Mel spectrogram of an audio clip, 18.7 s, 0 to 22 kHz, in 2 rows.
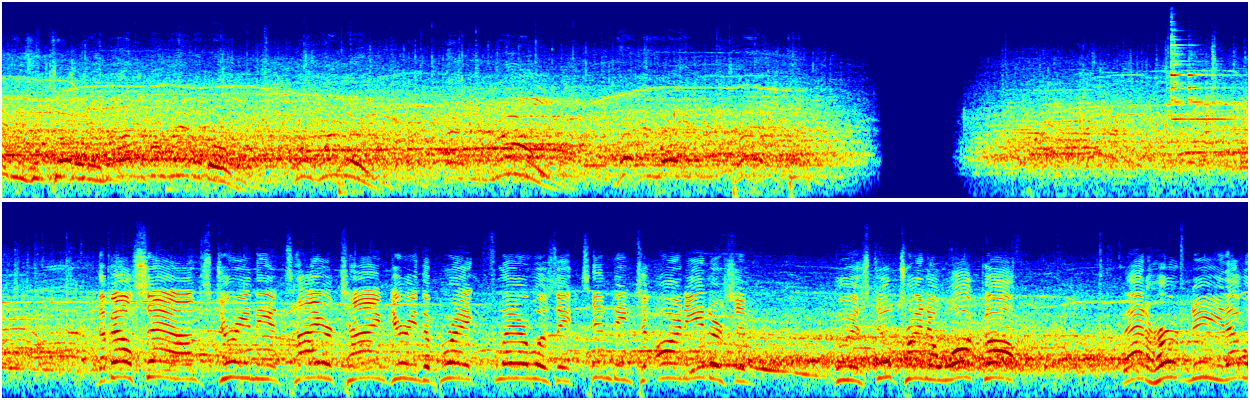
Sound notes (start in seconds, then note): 7.5 spectators cheering; 8.7 bell rings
